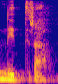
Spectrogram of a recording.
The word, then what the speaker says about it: Nidra: So the one solution which I suggested to her is called Yog Nidra.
